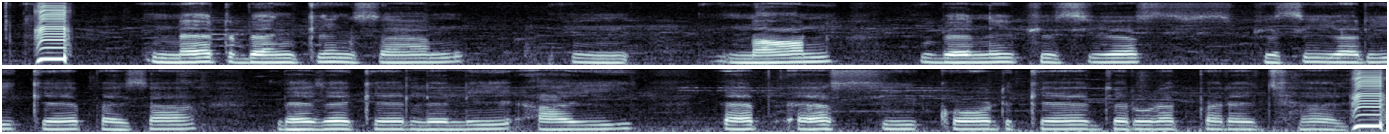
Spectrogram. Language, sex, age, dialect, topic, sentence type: Maithili, male, 36-40, Angika, banking, statement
